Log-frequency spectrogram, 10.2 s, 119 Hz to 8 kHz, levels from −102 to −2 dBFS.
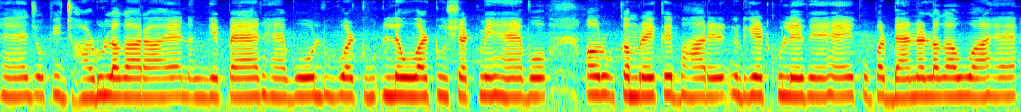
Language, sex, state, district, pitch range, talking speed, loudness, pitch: Hindi, male, Uttar Pradesh, Muzaffarnagar, 215-220 Hz, 205 wpm, -17 LUFS, 220 Hz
